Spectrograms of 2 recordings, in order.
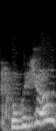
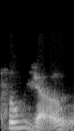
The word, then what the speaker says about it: Peugeot: say it pearson too it's even pujo though like it's about pujo no it's french in it like imagine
